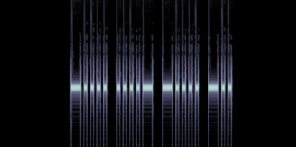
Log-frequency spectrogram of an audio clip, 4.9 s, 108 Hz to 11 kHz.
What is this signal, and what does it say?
Morse code, heard as a keyed tone, about 22 wpm, 700 Hz. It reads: 646D
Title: All Cut Numbers - 4-Digit 22wpm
